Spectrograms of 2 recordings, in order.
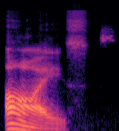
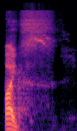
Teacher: In eyes, it seems long. In ice, it seems faster, compressed, something like that.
